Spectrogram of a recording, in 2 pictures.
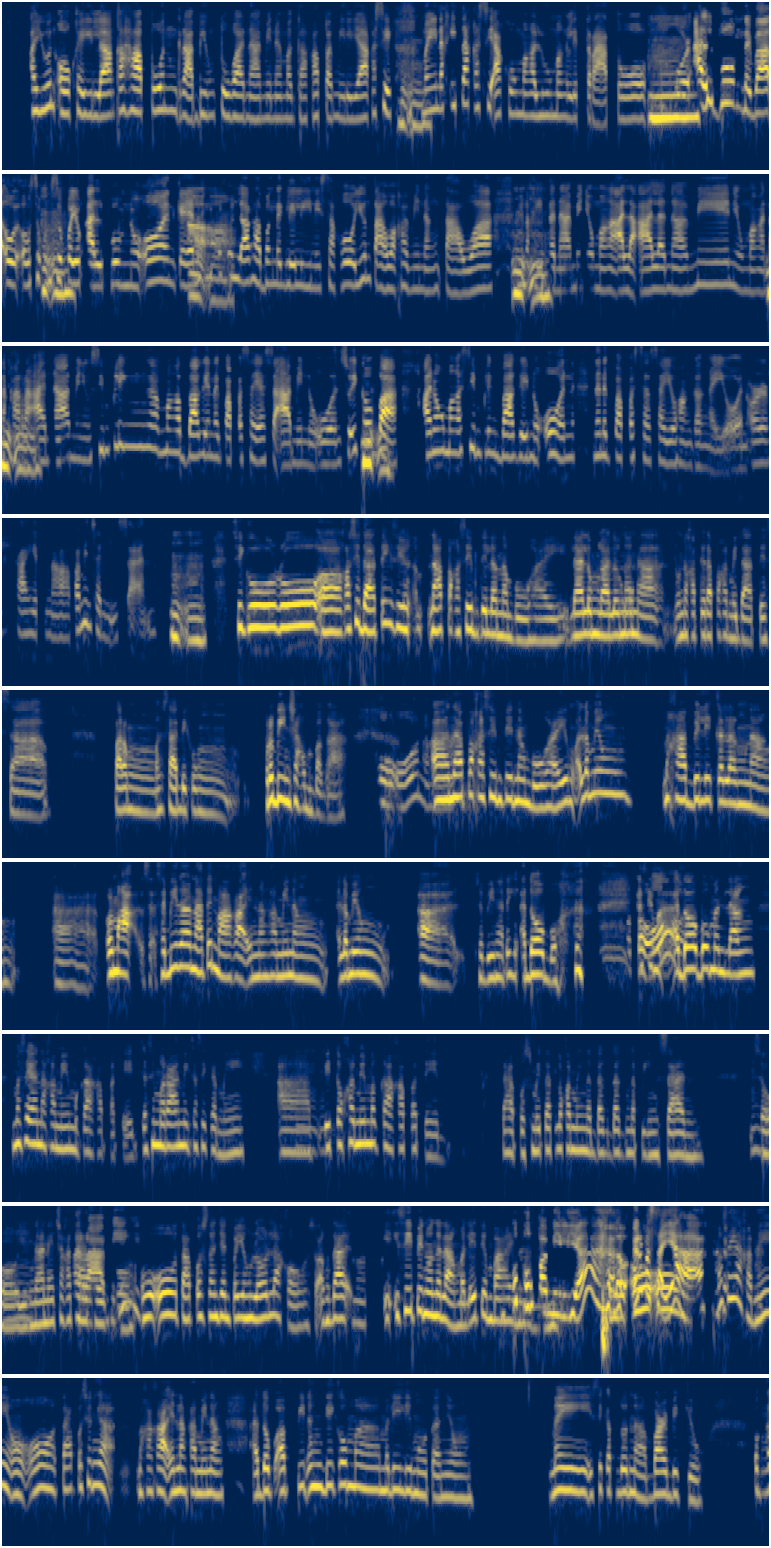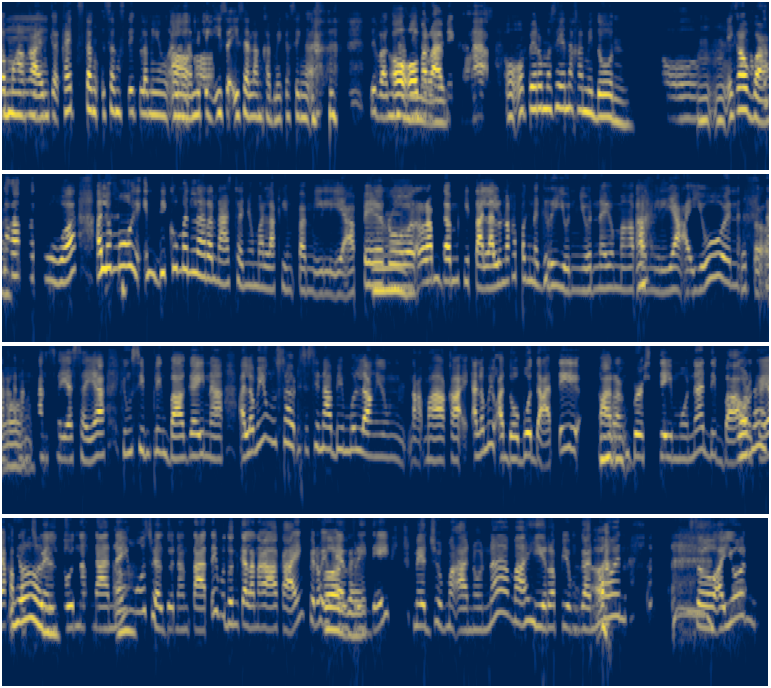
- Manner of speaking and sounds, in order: chuckle; chuckle; chuckle; other background noise
- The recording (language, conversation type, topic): Filipino, unstructured, Ano ang mga simpleng bagay noon na nagpapasaya sa’yo?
